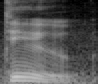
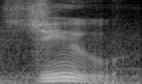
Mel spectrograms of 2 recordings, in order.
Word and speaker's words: dew: to mispronunciation by relatives, saying "do" right. Like, honestly, we had said "Jew," which I think I've heard others say beyond the relatives, so it might be valid. But yeah, morning dew it should be. But yeah, morning Jew we came out as.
